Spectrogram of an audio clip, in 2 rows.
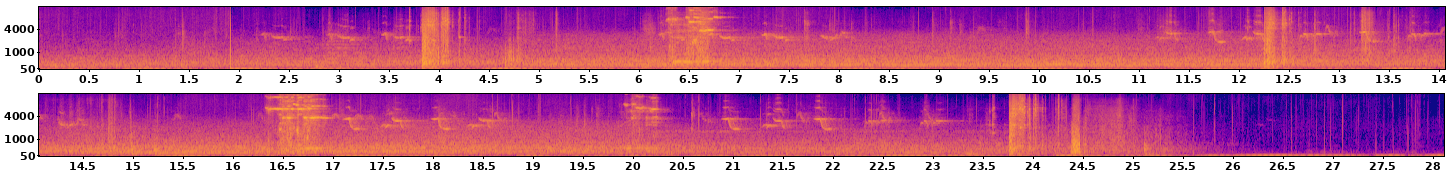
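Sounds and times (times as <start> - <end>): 
background hum: 0.0 - 28.1
sparrows chirping: 2.2 - 3.8, 6.1 - 8.3, 11.0 - 14.7, 15.3 - 19.0, 19.8 - 23.4.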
